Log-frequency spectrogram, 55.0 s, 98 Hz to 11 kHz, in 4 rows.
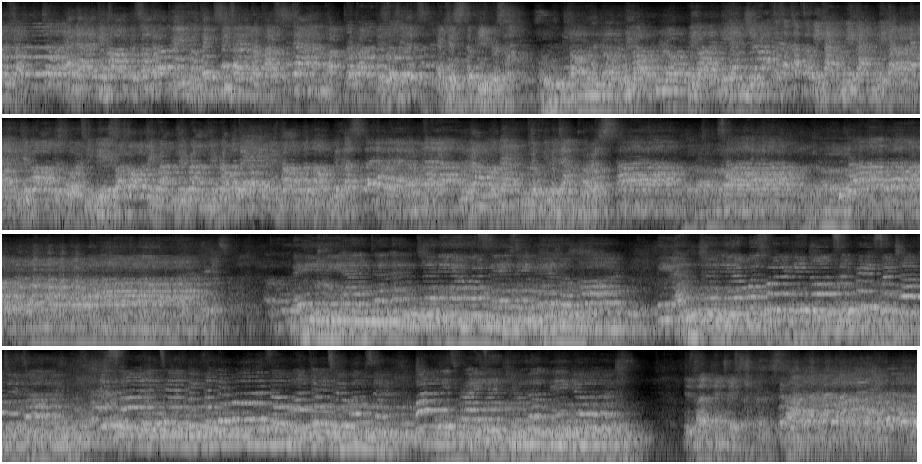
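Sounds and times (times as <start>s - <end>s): mixed a cappella group singing: 0.0s - 55.0s.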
